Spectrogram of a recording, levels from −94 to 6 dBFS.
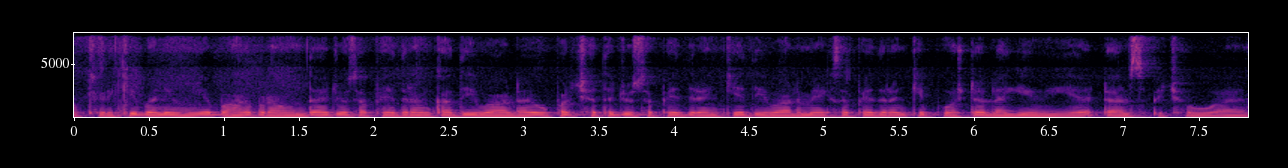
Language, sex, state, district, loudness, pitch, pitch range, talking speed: Hindi, male, Uttar Pradesh, Etah, -36 LUFS, 115 Hz, 110-115 Hz, 270 wpm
